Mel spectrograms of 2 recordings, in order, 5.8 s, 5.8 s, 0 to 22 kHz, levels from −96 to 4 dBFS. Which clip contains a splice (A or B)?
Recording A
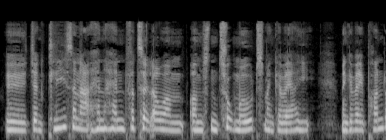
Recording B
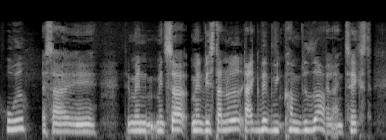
B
